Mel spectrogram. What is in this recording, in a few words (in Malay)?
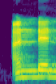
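"andeka", Malay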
